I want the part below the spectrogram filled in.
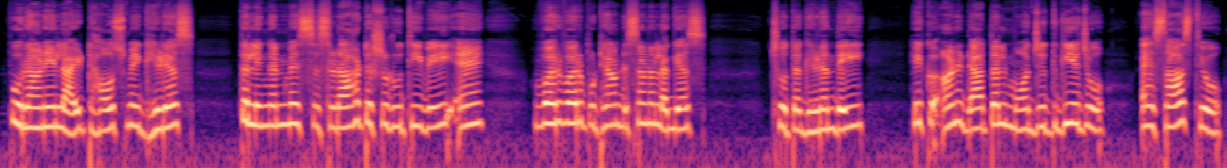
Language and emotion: Sindhi, fearful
